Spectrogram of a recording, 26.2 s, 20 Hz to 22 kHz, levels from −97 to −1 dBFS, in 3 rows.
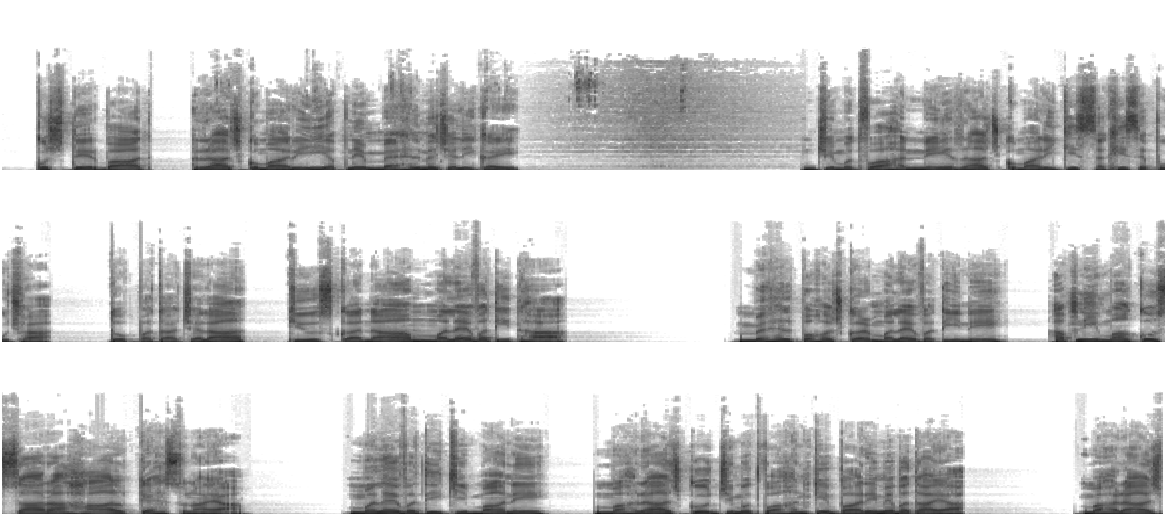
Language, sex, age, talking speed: Hindi, male, 30-49, 110 wpm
